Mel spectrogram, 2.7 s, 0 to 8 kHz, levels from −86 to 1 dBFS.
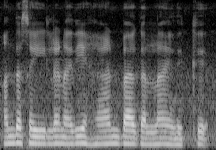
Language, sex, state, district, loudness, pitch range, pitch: Tamil, male, Tamil Nadu, Kanyakumari, -17 LUFS, 125-135 Hz, 130 Hz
